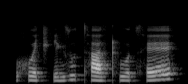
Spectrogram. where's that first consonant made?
uvula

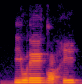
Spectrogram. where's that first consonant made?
palate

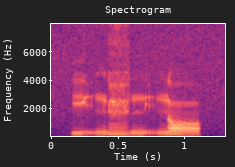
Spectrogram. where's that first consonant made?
palate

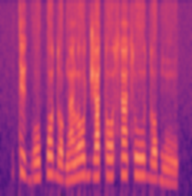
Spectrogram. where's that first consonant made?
tongue tip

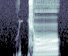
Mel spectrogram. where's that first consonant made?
palate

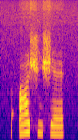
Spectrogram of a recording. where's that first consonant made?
throat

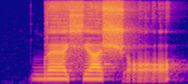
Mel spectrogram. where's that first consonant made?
lips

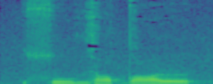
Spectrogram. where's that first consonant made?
tongue tip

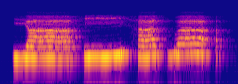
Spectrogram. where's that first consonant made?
palate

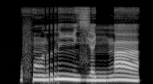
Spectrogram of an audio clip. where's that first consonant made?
lips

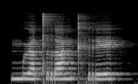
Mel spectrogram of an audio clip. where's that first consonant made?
lips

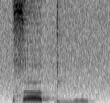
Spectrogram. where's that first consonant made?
tongue tip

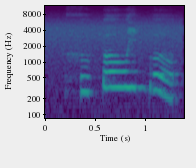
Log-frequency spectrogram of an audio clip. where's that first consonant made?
throat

